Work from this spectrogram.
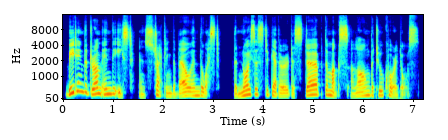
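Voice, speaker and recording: A woman narrating a scripted audio drama in an expressive, theatrical storytelling manner. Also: on the low side, normal speed, hardly any pauses, no room sound.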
